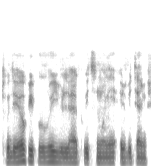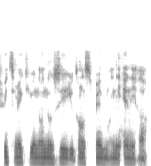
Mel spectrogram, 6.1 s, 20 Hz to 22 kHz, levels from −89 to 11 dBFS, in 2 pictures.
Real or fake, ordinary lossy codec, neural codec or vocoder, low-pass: fake; none; codec, 16 kHz, 4 kbps, X-Codec, HuBERT features, trained on LibriSpeech; 7.2 kHz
